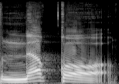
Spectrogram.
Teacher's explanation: قاف قلقلہ بھی ہے اور اس میں قلقلہ بھی اعلیٰ درجے کا ہوتا ہے. نقو, قاف کا قلقلہ واجب ہوتا ہے, ضروری ہوتا ہے.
